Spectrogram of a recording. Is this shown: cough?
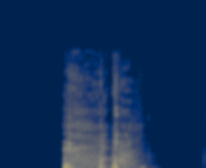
yes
